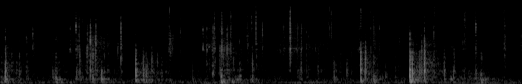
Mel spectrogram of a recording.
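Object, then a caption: Pressed-chunk soap bar scraped with a blade. A utility knife blade scrapes across a hand-held round soap bar made of pressed multicolored chunks, shaving off crumbly flakes. The result is a dry crinkling, crunching texture of many quick, uneven scrapes over a soft hiss, with bright high edges on the sharper strokes.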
